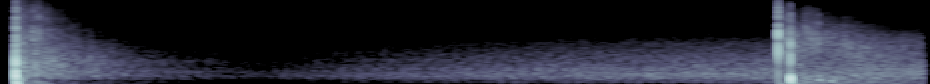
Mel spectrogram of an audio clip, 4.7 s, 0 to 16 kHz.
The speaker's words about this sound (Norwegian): Plutselig hørte vi 2 skudd.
